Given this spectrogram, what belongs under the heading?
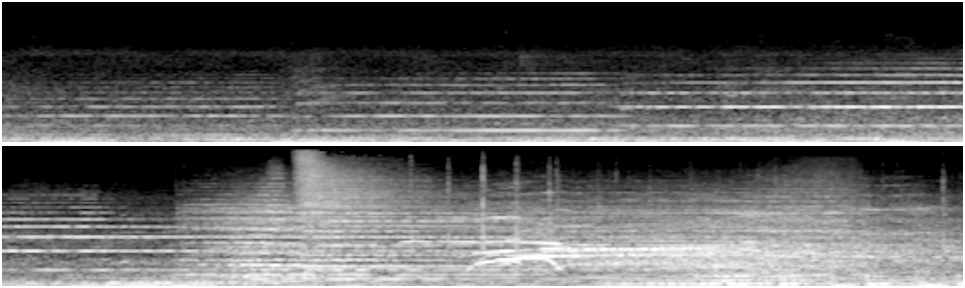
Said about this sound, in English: This is probably the quietest you'll ever hear a crowd at a pop rock music festival, but it's a hush of anticipation. They're waiting for a trumpet entry.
